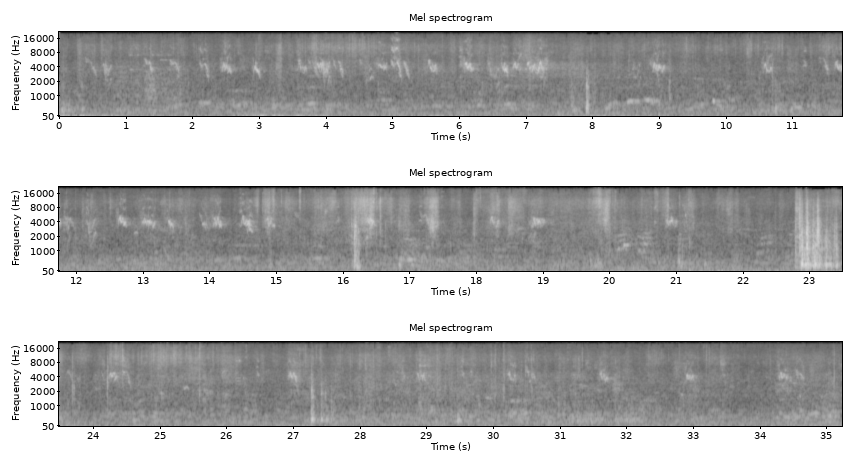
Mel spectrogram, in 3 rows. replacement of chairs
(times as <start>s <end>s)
22.8s 23.8s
